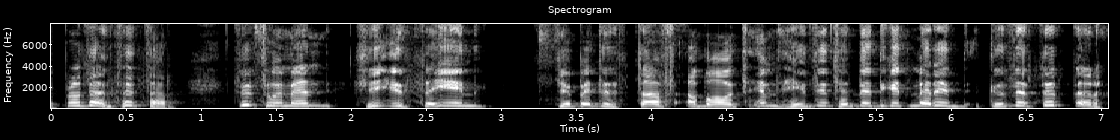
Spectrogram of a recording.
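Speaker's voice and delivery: high mock voice of a man, hammed-up; mocking Ali Dawa. Mocking Ali Dawa's video to his audience, in a high hammed-up voice. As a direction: squeak it out like a parody of Ali Dawa. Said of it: "I cannot make your voice".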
